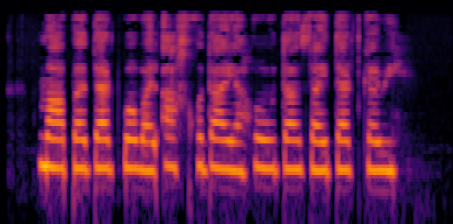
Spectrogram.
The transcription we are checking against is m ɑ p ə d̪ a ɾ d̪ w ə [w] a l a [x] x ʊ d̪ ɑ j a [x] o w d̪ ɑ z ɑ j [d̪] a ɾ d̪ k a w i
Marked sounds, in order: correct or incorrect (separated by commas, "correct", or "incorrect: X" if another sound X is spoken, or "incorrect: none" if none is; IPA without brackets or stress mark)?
correct, correct, incorrect: h, correct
